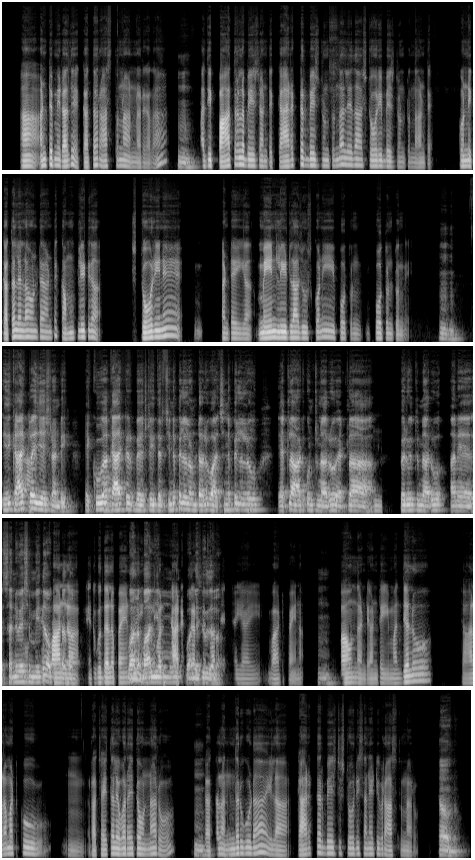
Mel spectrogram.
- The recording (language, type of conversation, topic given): Telugu, podcast, కథను మొదలుపెట్టేటప్పుడు మీరు ముందుగా ఏ విషయాన్ని ఆలోచిస్తారు?
- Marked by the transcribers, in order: in English: "బేస్డ్"; in English: "క్యారెక్టర్ బేస్డ్"; other background noise; in English: "స్టోరీ బేస్డ్"; in English: "కంప్లీట్‌గా స్టోరీ‌నే"; in English: "మెయిన్ లీడ్‌లా"; in English: "క్యారెక్టరైజేషన్"; in English: "క్యారెక్టర్ బేస్డ్"; in English: "క్యారెక్టర్స్"; in English: "చేంజ్"; in English: "క్యారెక్టర్ బేస్డ్ స్టోరీస్"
